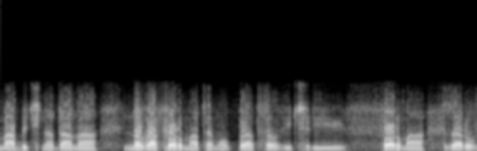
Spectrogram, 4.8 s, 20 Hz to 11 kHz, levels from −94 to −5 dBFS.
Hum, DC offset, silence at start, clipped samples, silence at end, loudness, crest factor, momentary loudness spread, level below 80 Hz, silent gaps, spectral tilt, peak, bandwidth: none; under 0.1%; 0 s; under 0.1%; 0 s; -21 LUFS; 16 dB; 11 LU; -50 dBFS; none; -11 dB/octave; -4 dBFS; 5 kHz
